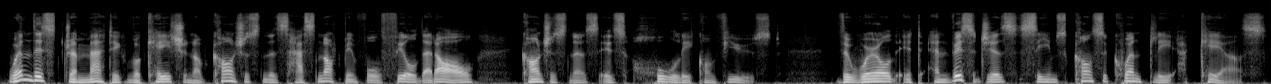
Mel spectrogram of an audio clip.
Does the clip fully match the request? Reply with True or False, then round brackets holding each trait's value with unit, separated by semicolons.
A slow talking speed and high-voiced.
False (115 wpm; 110 Hz)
